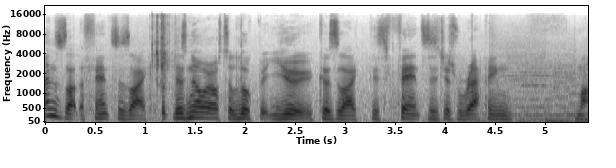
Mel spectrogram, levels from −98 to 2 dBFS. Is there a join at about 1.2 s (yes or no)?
yes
